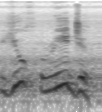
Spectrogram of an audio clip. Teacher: واحد فادعو، دال ساکن ہے اس وجہ سے کلکلا کریں، کلکلا کا مطلب ہے ہلا کر پڑھنا، فد نہیں کہنا، فادعو لنا ربک یخرج، اب را کو باریک پڑھیں کیونکہ را کے نیچے زیر ہے، اب جیم ساکن ہے تو کلکلا کریں، کلکلا کا مطلب ہے ہلا کر پڑھنا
